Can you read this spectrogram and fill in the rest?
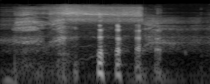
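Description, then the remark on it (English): A person makes a breathy, hissing sound imitating a snake, with a steady airy hiss broken by four quick, sharp bursts in a row. The voice is moderately loud. “It's like the snake.”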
